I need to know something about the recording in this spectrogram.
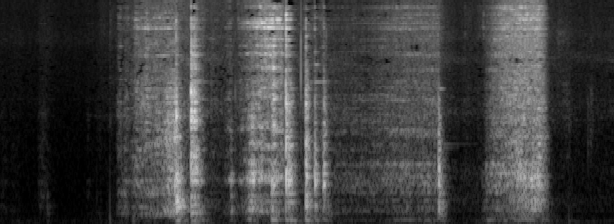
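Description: Rubbing and scraping against a wooden surface in several irregular bursts, starting about a second in, with a short break before a last burst near the end.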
